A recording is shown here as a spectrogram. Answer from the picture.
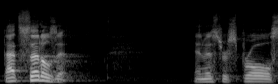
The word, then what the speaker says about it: Sproul: Sproul, I pronounced it wrong in the first service. I said Sproul, and I was severely reprimanded. It's Sproul.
